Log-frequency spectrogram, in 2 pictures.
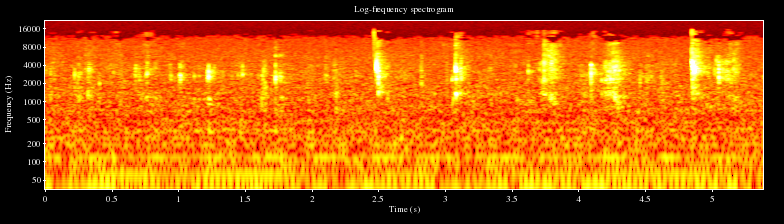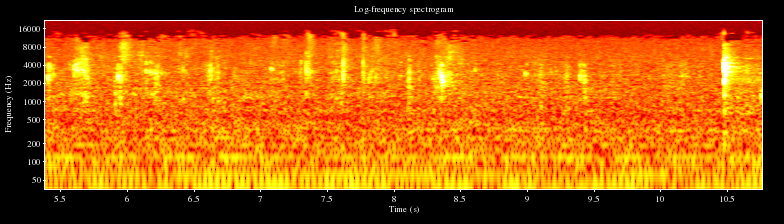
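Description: Faint, irregular small crackles and clicks of crispy fried chicken wings being picked apart by hand and eaten.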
